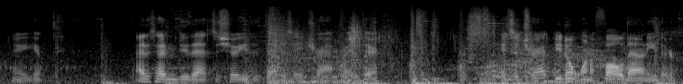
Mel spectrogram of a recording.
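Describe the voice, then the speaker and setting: A soft-spoken man talks in a room with audible echo and noticeable background noise. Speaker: gaming video host. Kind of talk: let's play commentary. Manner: casual. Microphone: may be too quiet.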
